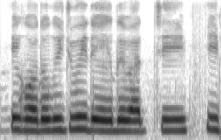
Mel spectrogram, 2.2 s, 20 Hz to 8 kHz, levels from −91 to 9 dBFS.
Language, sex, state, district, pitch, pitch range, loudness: Bengali, female, West Bengal, Paschim Medinipur, 235 Hz, 230-250 Hz, -12 LUFS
